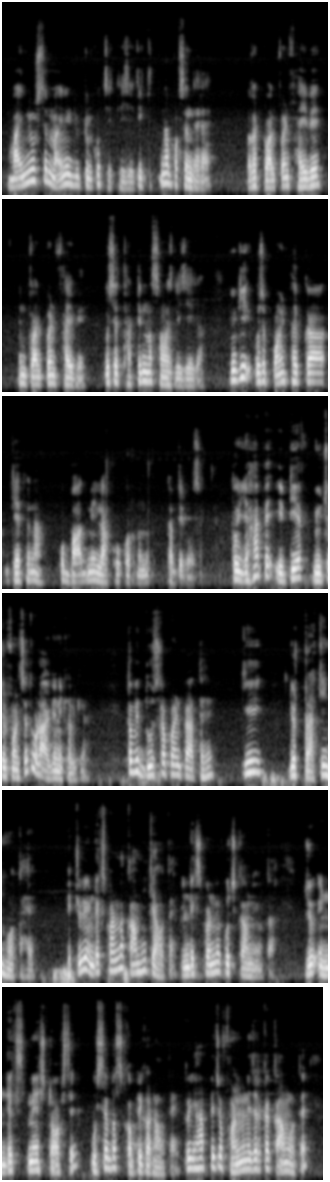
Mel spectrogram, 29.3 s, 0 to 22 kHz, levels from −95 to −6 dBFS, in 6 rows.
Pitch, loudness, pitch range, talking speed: 135 Hz, -21 LUFS, 115-155 Hz, 225 wpm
